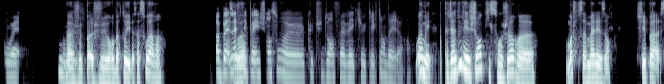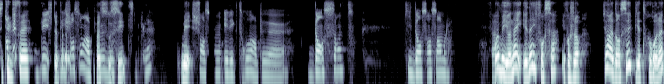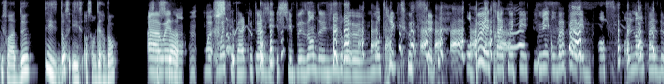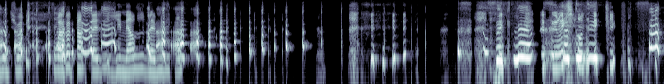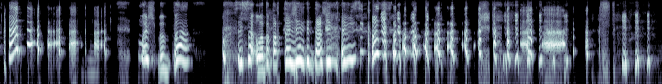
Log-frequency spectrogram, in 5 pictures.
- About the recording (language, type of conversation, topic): French, unstructured, Quelle chanson te rend toujours heureux ?
- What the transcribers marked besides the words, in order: static; tapping; stressed: "dansantes"; laughing while speaking: "mon truc toute seule"; chuckle; laugh; laughing while speaking: "oui c'est vrai qu'il y en a qui font ça"; giggle; giggle; other background noise; laughing while speaking: "On c'est ça, on va … musique comme ça"; laugh; laugh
